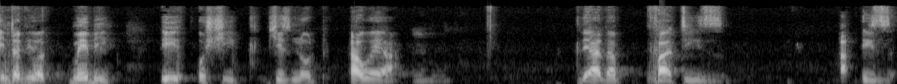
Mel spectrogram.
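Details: Adult male who stammers, self-described as neurological and present since birth; stuttering.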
